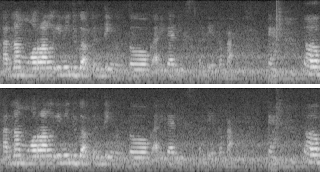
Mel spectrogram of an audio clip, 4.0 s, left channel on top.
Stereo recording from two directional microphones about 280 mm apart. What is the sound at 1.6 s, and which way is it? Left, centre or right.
Speech, centre.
